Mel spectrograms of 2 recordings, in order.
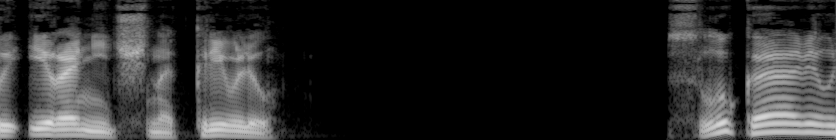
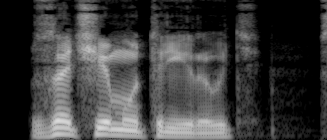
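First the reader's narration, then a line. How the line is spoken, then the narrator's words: Calm retort. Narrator (Russian): Спокойно парирует Сашок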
